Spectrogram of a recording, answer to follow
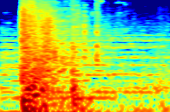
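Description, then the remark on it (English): A car speeding wildly crashes into a parked car: a sudden loud impact with glass shattering, a heavy thud followed by tinkling debris that quickly fades, alone without talking. “He crashes into a parked car, then gets out of his own.”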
